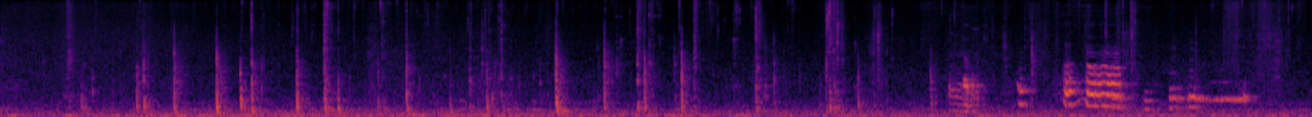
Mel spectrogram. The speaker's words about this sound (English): There you go, live chicken recordings.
